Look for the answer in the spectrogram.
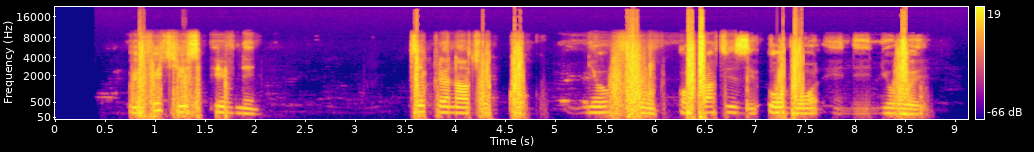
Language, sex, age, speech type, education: Nigerian Pidgin, male, 60+, spontaneous, tertiary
